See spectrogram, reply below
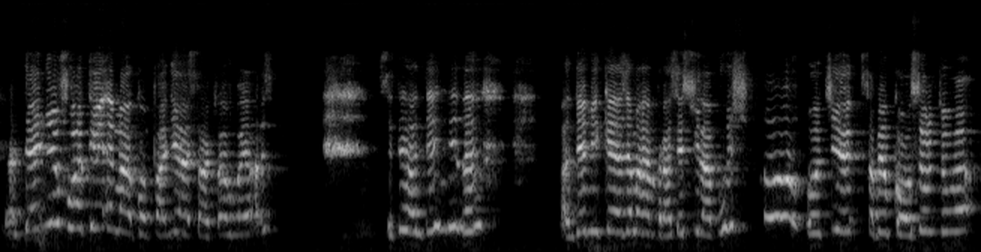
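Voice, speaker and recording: Grieving man, pleading, repeats himself, high voice, sharp tone. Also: expressive, brisk. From Cameroon. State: grieving, near tears. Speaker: interview guest. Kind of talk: emotional interview testimony.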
